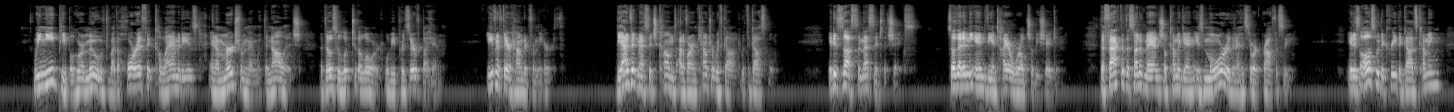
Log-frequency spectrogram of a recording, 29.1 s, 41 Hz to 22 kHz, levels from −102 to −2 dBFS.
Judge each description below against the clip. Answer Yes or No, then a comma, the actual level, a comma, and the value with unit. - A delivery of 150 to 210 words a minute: Yes, average, 190 wpm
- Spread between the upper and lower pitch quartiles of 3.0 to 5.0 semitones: Yes, average, 3.7 semitones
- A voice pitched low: Yes, low, 130 Hz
